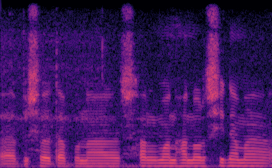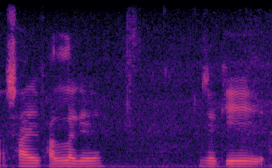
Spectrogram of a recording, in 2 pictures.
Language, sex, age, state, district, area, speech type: Assamese, male, 30-45, Assam, Morigaon, rural, spontaneous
